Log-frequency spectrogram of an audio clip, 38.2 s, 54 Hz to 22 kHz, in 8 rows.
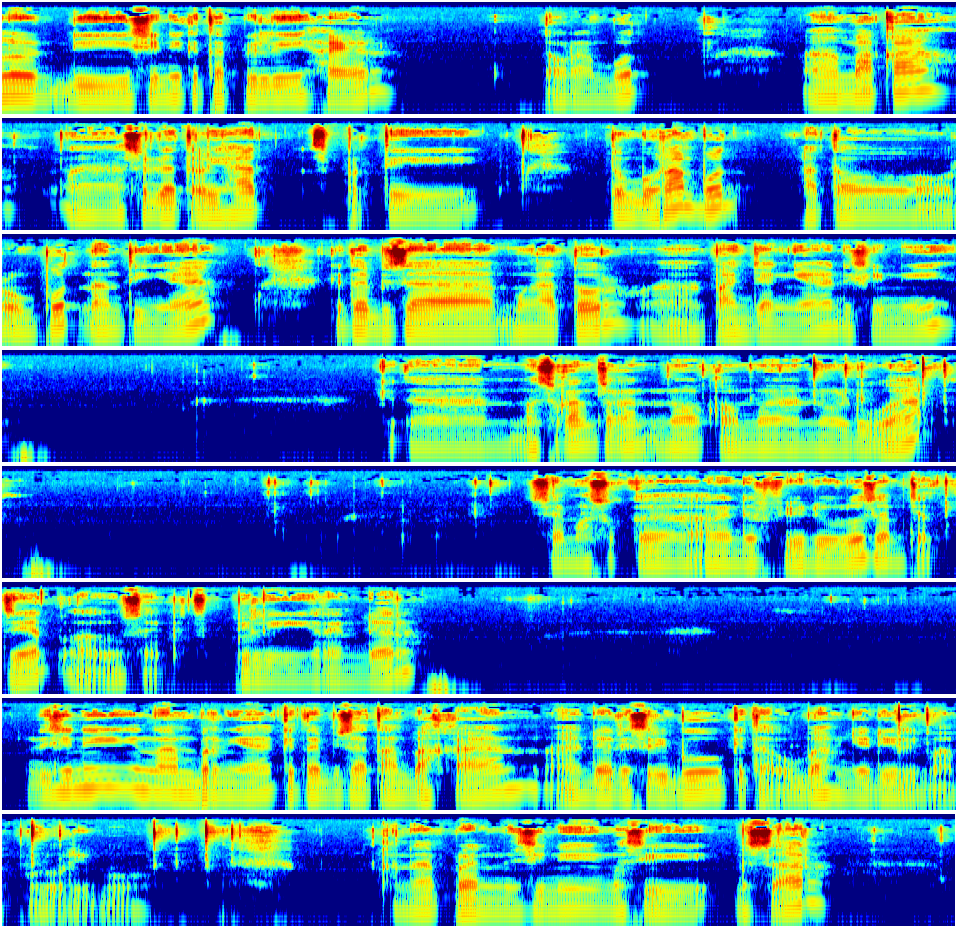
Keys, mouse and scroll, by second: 1.9 click, 3.5 middle click, 4.6 shift+middle click, 5.1 ctrl+middle click, 5.7 shift+middle click, 6.1 ctrl+middle click, 6.7 middle click, 7.1 shift+middle click, 7.6 ctrl+middle click, 9.5 middle click, 10.1 ctrl+middle click, 15.3 click, 20.1 ctrl+middle click, 20.7 shift+middle click, 21.2 ctrl+middle click, 21.6 shift+middle click, 23.8 z, 30.6 click, 34.4 KP_0, 36.2 middle click, 37.1 shift+middle click, 37.5 ctrl+middle click, 37.9 shift+middle click.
